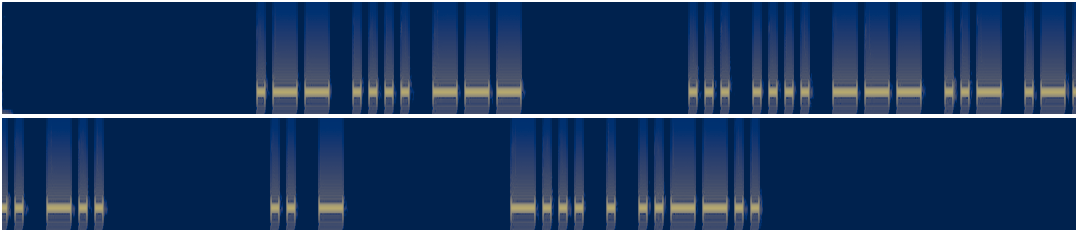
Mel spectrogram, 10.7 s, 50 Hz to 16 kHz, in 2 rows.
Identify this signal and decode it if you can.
Morse code, heard as a keyed tone, about 30 wpm, 700 Hz. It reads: WHO SHOULD IT BE?
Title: 3x Word-Spacing - Sentences from Top 300 Words - 30wpm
